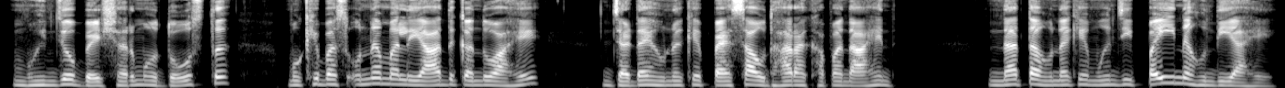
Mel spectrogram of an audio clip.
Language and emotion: Sindhi, disgusted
